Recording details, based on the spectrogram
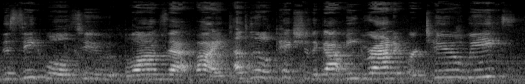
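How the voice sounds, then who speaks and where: Woman playing a gushing teen girl critic, slangy, high voice, noisy echoey stage. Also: measured pace, distant mic.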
